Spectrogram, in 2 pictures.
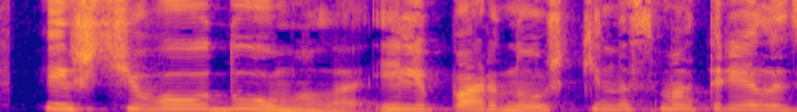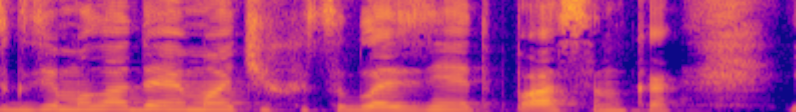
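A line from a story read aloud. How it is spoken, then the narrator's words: Laughing. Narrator (Russian): Я рассмеялась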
